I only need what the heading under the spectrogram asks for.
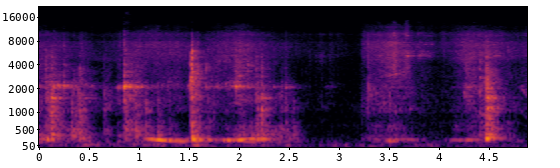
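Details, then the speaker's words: Ford Model A homemade doodlebug tractor, sat 40 years, engine rolled over by hand: dull irregular clunks from inside; a loose rod was first suspected, and a broken cam gear is being checked with the timing pin. "I did notice something in the meantime though, and you may have heard it when I was turning this over earlier. There's a clunking noise."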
